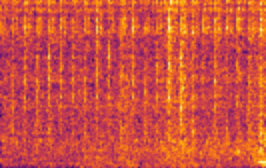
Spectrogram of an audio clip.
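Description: A small engine running with a rapid, steady rattle, under general street noise.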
